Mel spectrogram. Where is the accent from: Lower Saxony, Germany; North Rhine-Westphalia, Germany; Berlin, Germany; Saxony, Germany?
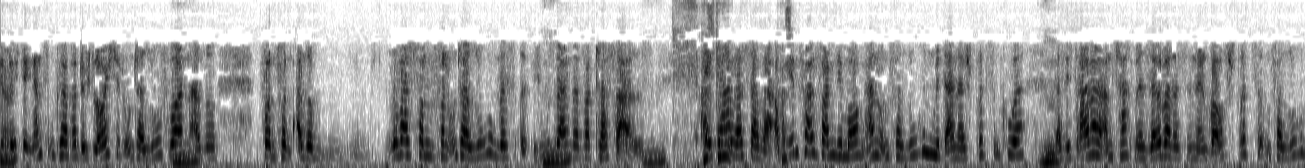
North Rhine-Westphalia, Germany; Dortmund; Wir haben in Dortmund, ich komme aus Dortmund, nur einen Hormonspezialisten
